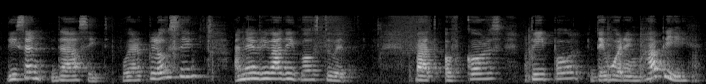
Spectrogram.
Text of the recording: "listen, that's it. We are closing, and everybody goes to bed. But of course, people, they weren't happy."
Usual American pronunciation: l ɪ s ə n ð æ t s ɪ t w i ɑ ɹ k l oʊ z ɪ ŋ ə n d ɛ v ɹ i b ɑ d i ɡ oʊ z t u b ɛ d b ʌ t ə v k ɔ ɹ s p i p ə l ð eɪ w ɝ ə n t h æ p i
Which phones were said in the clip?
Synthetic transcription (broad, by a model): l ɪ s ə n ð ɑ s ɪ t w i ɑ ɹ k l oʊ s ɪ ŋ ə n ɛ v ɹ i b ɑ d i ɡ oʊ s t u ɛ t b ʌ t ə f k ɔ ɹ s p i p ə l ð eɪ w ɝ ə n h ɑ p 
